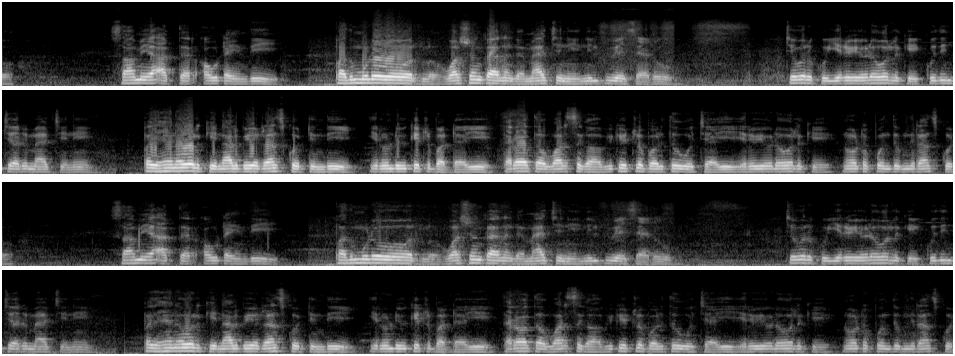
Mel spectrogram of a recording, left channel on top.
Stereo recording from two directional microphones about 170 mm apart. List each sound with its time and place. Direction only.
1.1 s speech: 10° left (ahead or behind)
7.9 s speech: 15° left (ahead or behind)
